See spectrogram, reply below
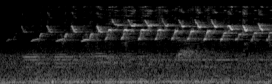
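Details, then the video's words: Continuous high, rapid twittering song from a goldfinch hybrid with a Malaga canary, five months old, in Casablanca; notes repeat quickly and grow louder, with a faint low hum beneath. "تغريد هجين الحسون كوبية ملقا"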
